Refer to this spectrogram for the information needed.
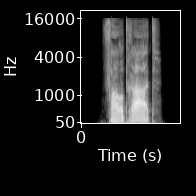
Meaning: inflection of Rad fahren: 1. second-person plural present 2. plural imperative
- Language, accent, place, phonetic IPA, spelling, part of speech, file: German, Germany, Berlin, [ˌfaːɐ̯t ˈʁaːt], fahrt Rad, verb, De-fahrt Rad.ogg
